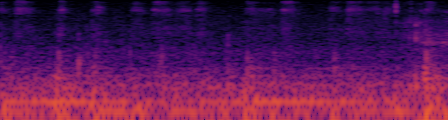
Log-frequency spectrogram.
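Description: Marker pen writing on a whiteboard: a run of short, irregular strokes as a word is written out.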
